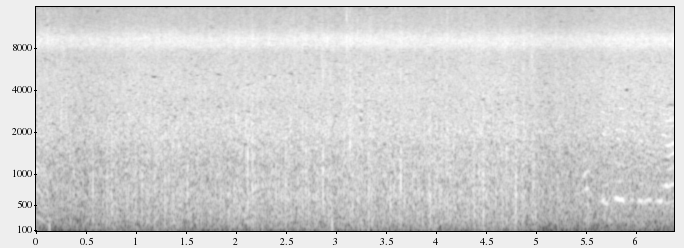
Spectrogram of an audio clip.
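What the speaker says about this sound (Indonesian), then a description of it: "udah turun hujannya dah iya deras nih derasnya deras" Heavy rain pouring onto a tarp-covered cabin, a dense, steady hiss of drops drumming on the surface close by, continuous and loud for the whole stretch with no clear voices.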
